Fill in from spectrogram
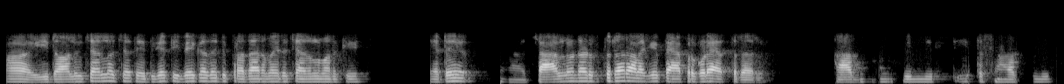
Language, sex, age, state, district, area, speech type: Telugu, male, 30-45, Andhra Pradesh, Konaseema, rural, conversation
